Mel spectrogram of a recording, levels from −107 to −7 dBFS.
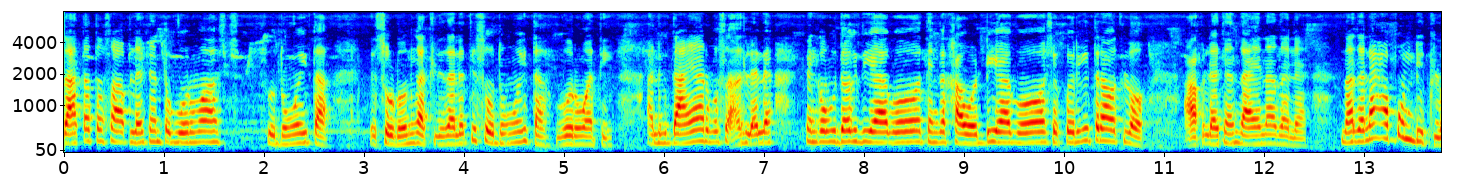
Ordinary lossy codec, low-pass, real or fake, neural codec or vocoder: none; none; fake; codec, 16 kHz, 8 kbps, FreqCodec, larger model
